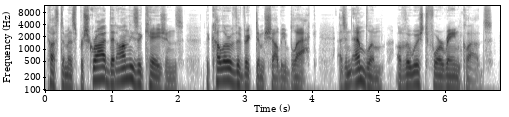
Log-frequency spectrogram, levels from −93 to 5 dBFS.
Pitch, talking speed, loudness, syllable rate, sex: 110 Hz, 210 wpm, -19 LUFS, 5.5 syllables/s, male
